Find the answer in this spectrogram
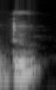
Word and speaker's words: deux: son e qui s'écrit attention la lettre X est une lettre muette je peux utiliser le mot deux dans la phrase il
